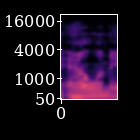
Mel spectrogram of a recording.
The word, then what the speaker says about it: Alan: My middle name, Alan, A-L-A-N.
